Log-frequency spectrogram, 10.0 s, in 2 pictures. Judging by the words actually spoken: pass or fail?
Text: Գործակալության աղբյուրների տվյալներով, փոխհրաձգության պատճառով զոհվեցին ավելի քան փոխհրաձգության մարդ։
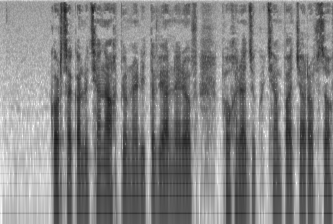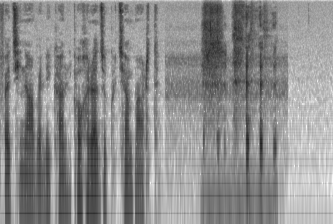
pass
